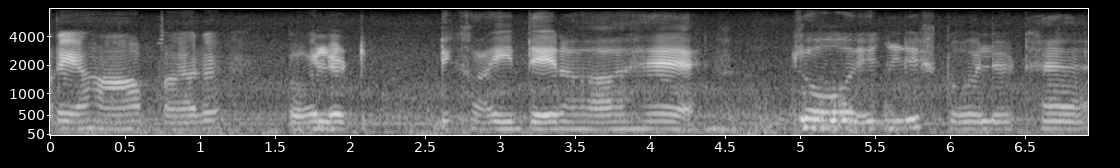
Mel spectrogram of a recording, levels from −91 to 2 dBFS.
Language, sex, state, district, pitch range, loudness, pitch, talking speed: Hindi, female, Haryana, Jhajjar, 165-180 Hz, -19 LUFS, 175 Hz, 95 wpm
